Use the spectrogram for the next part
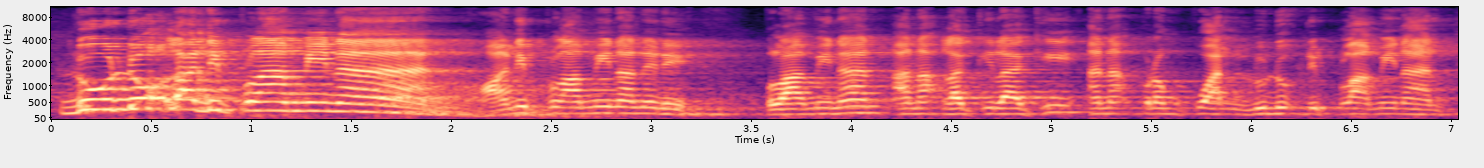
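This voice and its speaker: Animated male preacher in an echoey hall. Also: on the high side, a little fast. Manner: animated, acts out dialogues, chants Arabic. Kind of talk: humorous sermon to a crowd. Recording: echoey hall, faint noise.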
